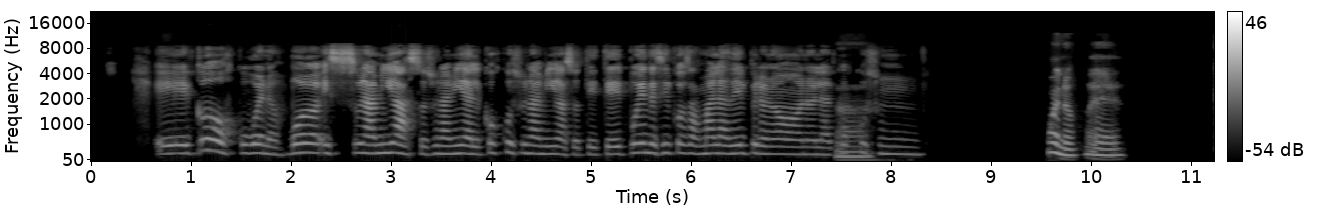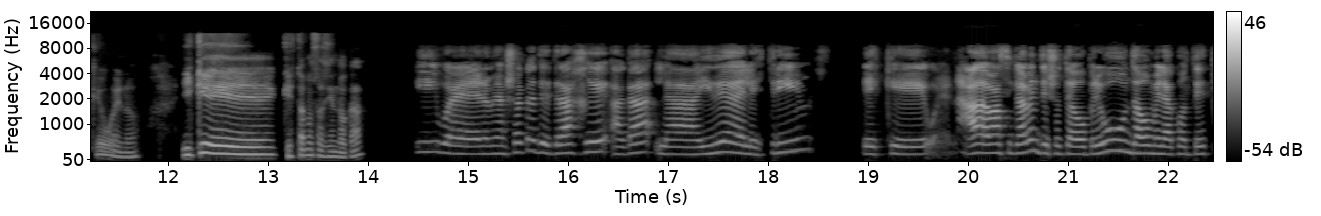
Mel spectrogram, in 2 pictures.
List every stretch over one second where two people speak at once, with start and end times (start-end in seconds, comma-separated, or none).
none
